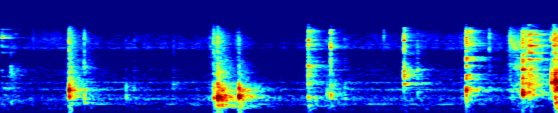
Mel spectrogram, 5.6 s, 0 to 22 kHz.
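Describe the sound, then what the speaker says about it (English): A whisk or spoon works egg whites and folds them into whipped cream in a bowl, a few separate scraping clinks against the bowl in an uneven rhythm, close and fairly quiet, no talking. "whisk 2 egg whites stiffly and fold into the cream"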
